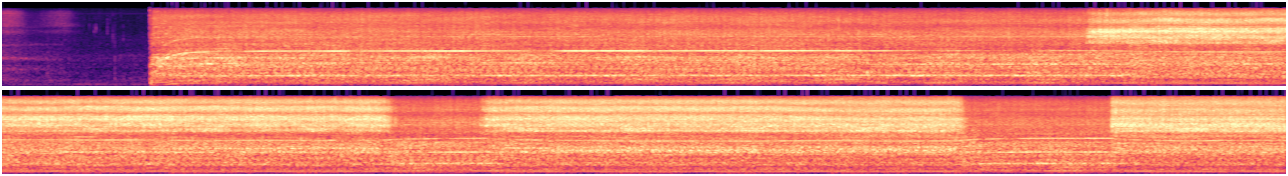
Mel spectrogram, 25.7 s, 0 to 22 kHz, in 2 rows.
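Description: A Triton 450W oscillating sander switches on after a short silence and runs steadily with its table tilted, a loud close motor whine and hum that holds constant while a higher hiss comes and goes.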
